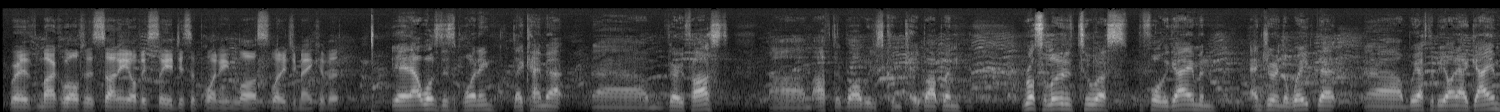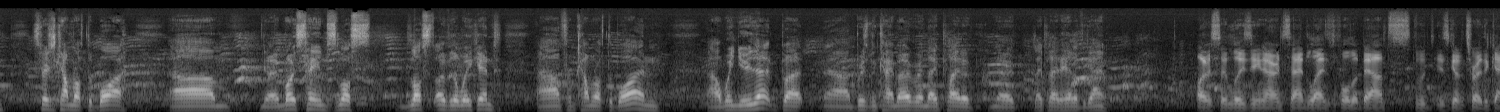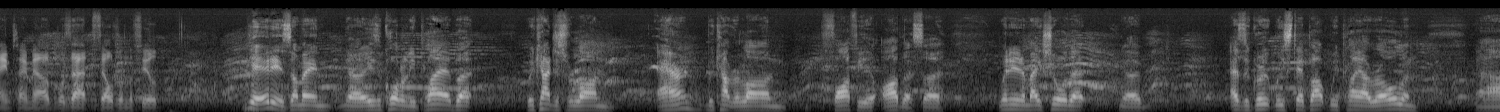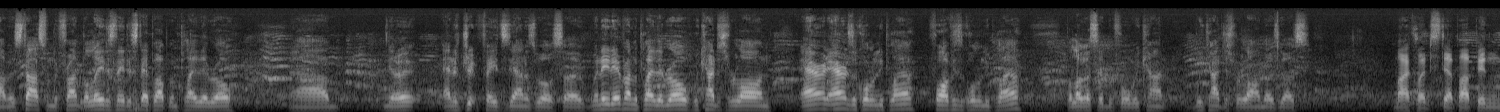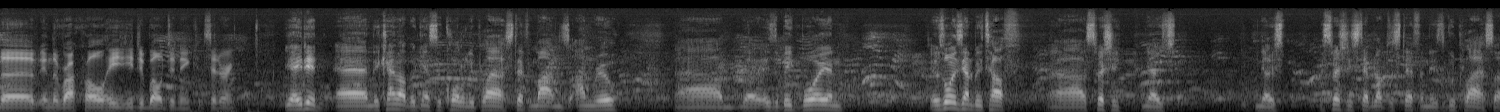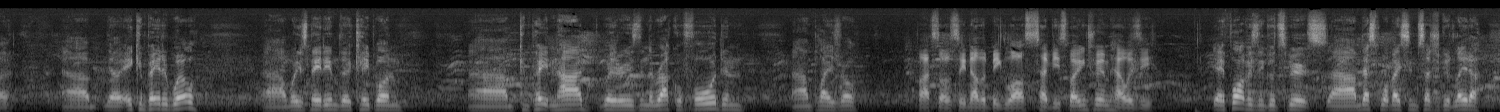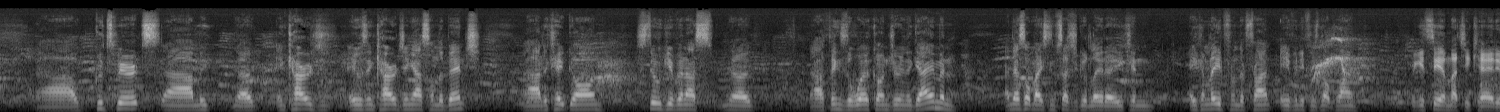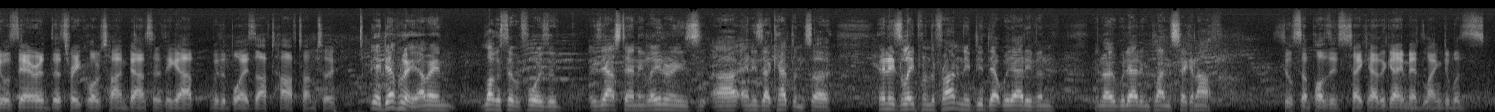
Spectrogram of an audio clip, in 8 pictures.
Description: Michael Walters spoke post-match following the loss against Brisbane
